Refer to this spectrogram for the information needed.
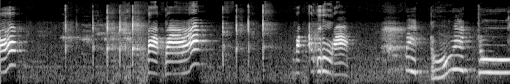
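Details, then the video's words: A pet parrot talking indoors, mimicking human words in a string of rising and falling harmonic whistled syllables, several short phrases over five seconds with brief pauses between them. "Random talking parrot"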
